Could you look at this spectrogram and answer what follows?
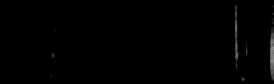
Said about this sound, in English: And actually, I am parched, so I'm going to take a quick sip of water here.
